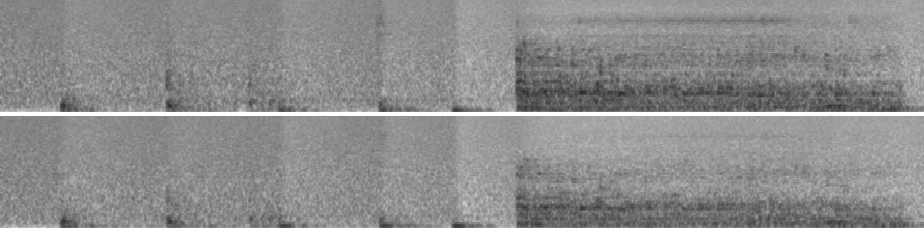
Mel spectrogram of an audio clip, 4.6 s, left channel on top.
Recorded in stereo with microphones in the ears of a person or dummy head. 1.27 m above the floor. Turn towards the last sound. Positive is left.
turn(degrees=80)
